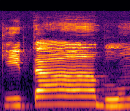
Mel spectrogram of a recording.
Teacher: یہاں تنوین کے بعد میم مشدد ہے، یہاں پہ ہم نے غنہ کرنا ہے، ادغام مع الغنہ ہے. تو یہ میم مشدد بھی ہے، اس وجہ سے بھی ہم یہاں پہ غنہ کریں گے.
